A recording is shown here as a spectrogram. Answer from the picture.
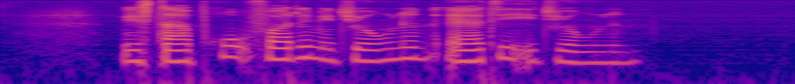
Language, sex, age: Danish, female, 42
